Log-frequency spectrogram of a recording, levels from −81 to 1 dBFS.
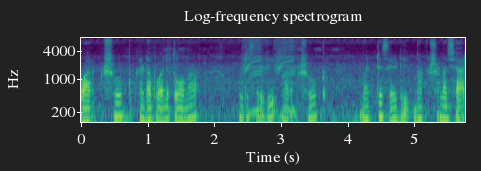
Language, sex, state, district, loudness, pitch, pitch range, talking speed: Malayalam, male, Kerala, Kasaragod, -22 LUFS, 125 Hz, 120-140 Hz, 125 wpm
